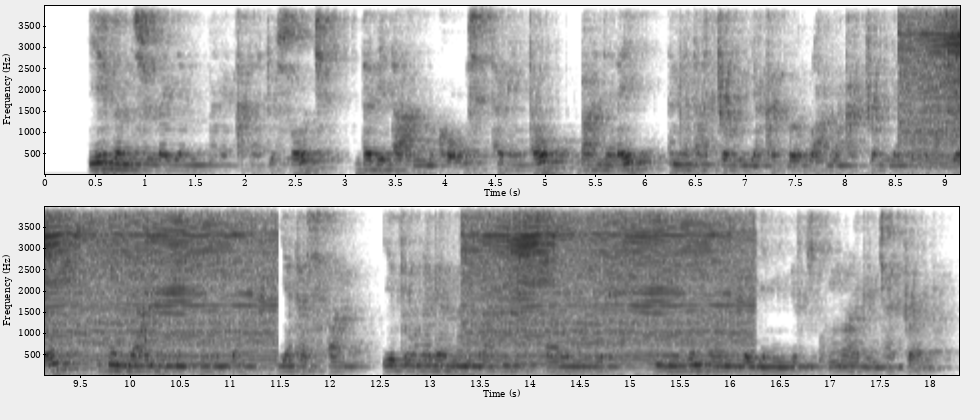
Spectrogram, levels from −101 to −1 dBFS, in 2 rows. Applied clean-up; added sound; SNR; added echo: none; Tools; -4 dB; reverberation time 0.7 s.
